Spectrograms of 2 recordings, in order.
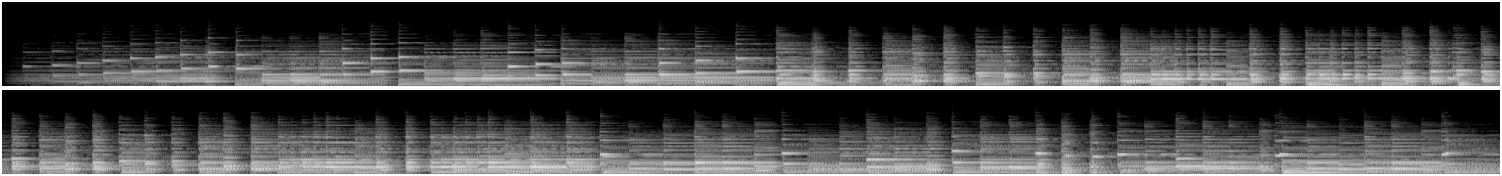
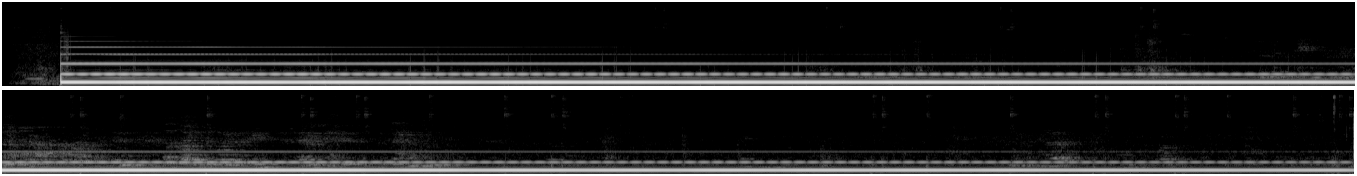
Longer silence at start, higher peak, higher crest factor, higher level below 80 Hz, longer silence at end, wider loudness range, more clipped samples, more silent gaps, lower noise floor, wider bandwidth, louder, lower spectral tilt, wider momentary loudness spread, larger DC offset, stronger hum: second, 0.2 s vs 0.6 s; first, 0 dBFS vs -6 dBFS; first, 16 dB vs 6 dB; first, -34 dBFS vs -68 dBFS; about the same, 0 s vs 0 s; about the same, 5 LU vs 7 LU; neither; neither; second, -41 dBFS vs -51 dBFS; first, 7 kHz vs 2.5 kHz; second, -16 LUFS vs -13 LUFS; second, -8.5 dB/octave vs -12.5 dB/octave; about the same, 8 LU vs 8 LU; neither; neither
